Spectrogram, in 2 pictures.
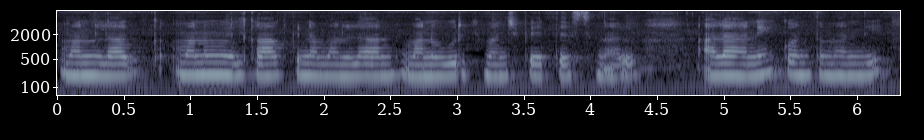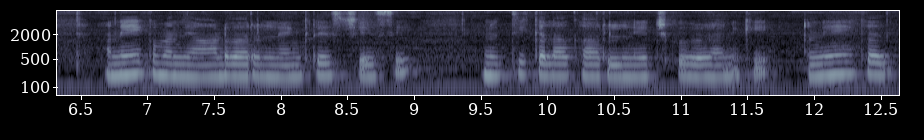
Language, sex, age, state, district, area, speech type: Telugu, female, 30-45, Andhra Pradesh, Eluru, urban, spontaneous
